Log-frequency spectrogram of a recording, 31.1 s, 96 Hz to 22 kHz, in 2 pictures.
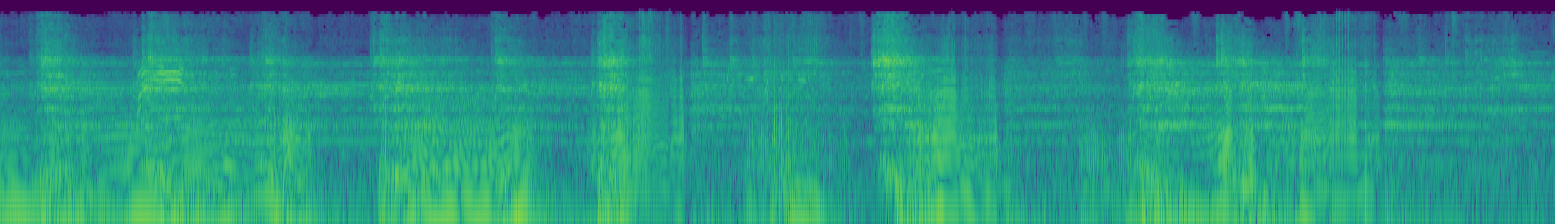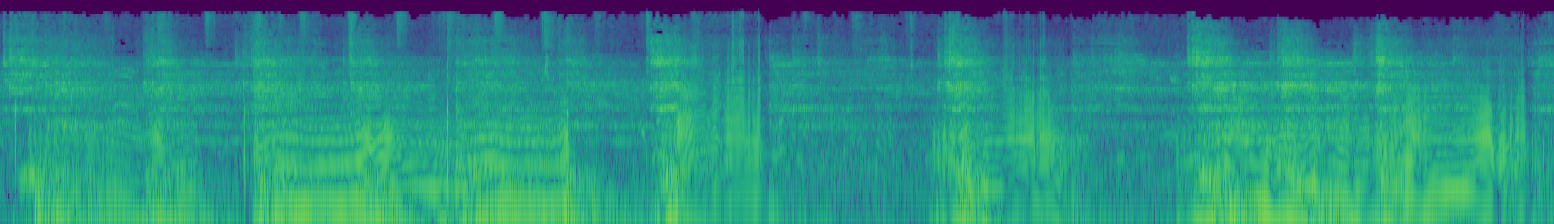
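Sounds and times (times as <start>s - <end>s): long horns low drone: 0.0s - 14.6s, 15.6s - 23.7s, 24.8s - 31.0s
reedy shawm melody: 0.0s - 31.0s.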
